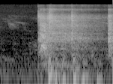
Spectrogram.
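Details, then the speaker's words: Yamaha Jupiter Z motorcycle with high fuel use, weak power and sputtering: starter cranks in a rough pulsing run for about a second and barely catches, very delayed response; hard starting from worn, dirty carburetor needle. "ini Brebek kita mau hidupin dulu ya dia merebet dan untuk respon staternya itu sangat delay sekali tuh dia kalau nggak dikasih yang ketiga nih"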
